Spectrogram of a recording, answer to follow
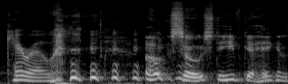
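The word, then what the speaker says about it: Cairo: is a favorite Midwestern pastime Oh Kairo Nebraska pronounced karo oh so Steve Kay Hagan says no no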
